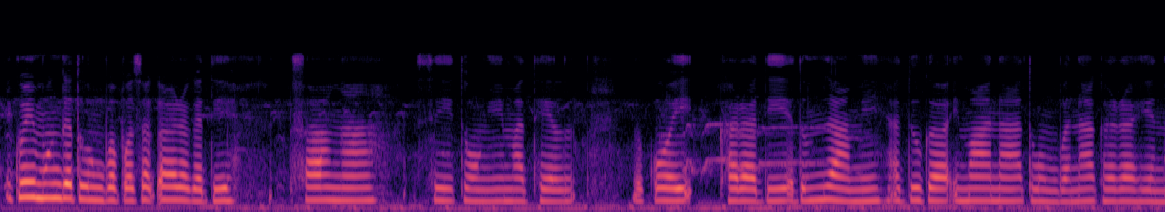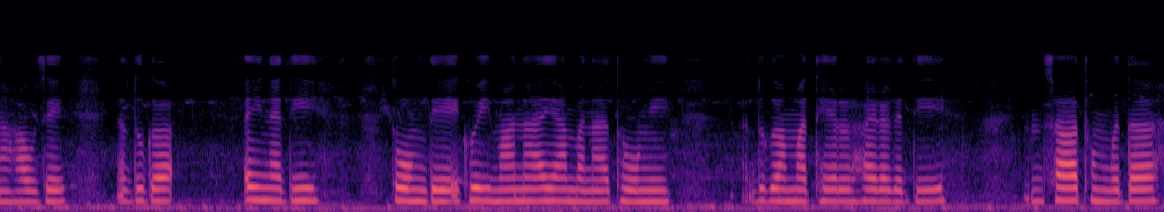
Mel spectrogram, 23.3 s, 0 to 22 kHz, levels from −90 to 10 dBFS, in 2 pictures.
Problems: constant background noise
